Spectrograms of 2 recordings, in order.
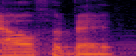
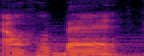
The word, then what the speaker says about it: alphabet: E a palavra é alphabet. Reparem que esse L é a nossa sílaba tônica, enquanto bet tá lá no fim, entendeu? Ele é mais curto, não é alphabet, e sim alphabet.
